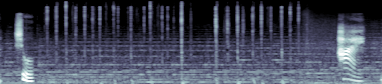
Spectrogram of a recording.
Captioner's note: keyboard sounds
